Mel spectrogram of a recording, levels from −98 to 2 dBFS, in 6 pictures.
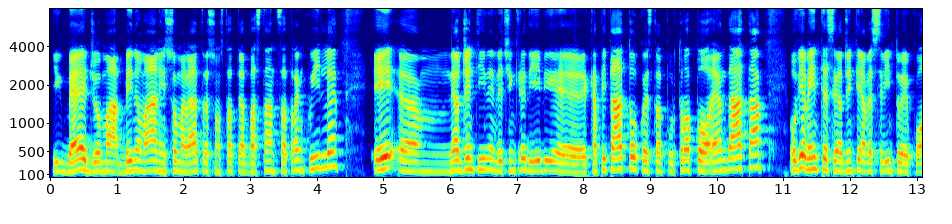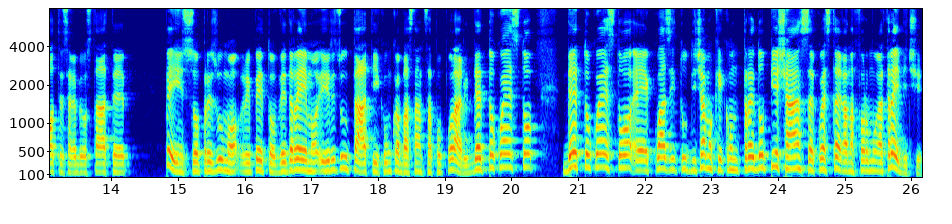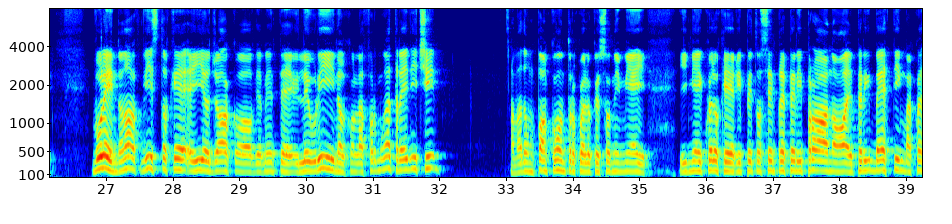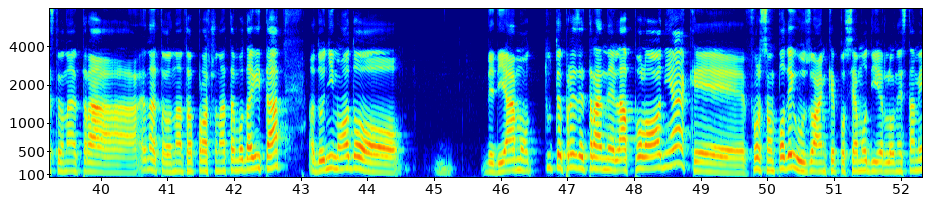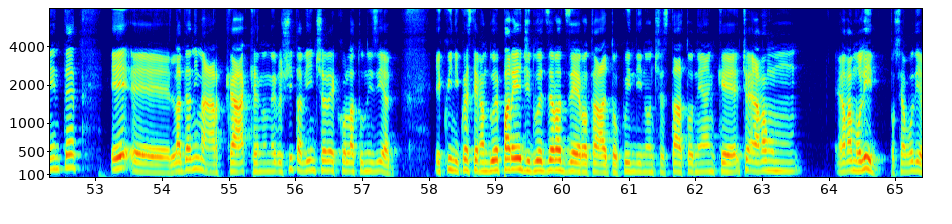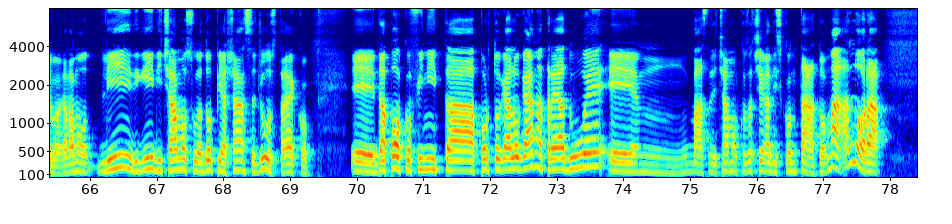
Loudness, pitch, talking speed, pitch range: -25 LUFS, 170 Hz, 140 wpm, 155-190 Hz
